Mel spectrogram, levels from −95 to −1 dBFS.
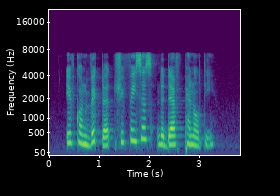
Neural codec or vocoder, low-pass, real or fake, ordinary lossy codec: none; 7.2 kHz; real; none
